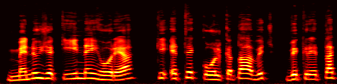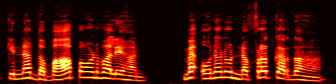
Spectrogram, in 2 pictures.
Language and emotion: Punjabi, disgusted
